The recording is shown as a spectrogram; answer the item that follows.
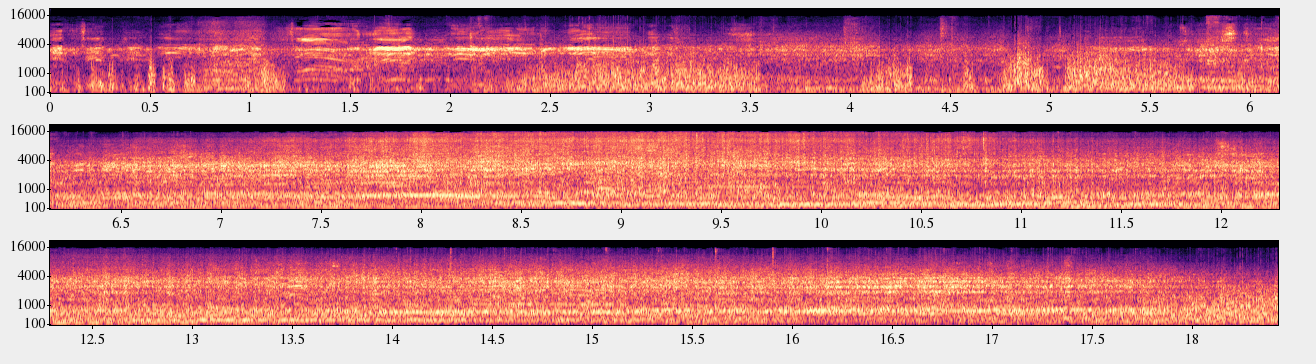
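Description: A pack of dirt-track sportsman race cars running at full throttle. The engines get louder about five seconds in as the field comes past and stay loud, their pitch rising and falling as the drivers get on and off the throttle through the turns.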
